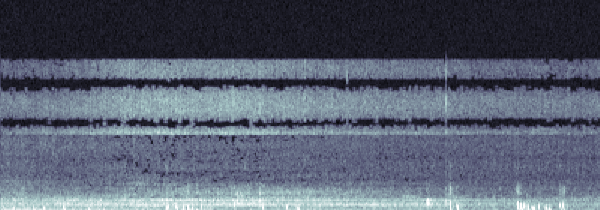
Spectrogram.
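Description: Faint soft crunching and scraping of damp sand as a small child digs into a sand pile with his hands, with a few sharper light taps in the second half.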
